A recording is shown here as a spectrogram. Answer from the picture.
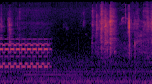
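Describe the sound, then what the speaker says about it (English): A telephone rings in the Higurashi visual novel, a bright electronic bell repeating in short bursts over a steady background hum, then it stops and a few faint clicks follow. "The next moment, the phone rang."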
